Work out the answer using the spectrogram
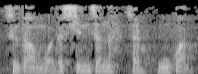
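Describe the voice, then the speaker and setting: A man giving a personal testimony in a halting way, often restarting and repeating himself. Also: mid-range voice, dull audio, slight background noise. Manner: halting, with many restarts and repetitions. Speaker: devotee telling his life story.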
